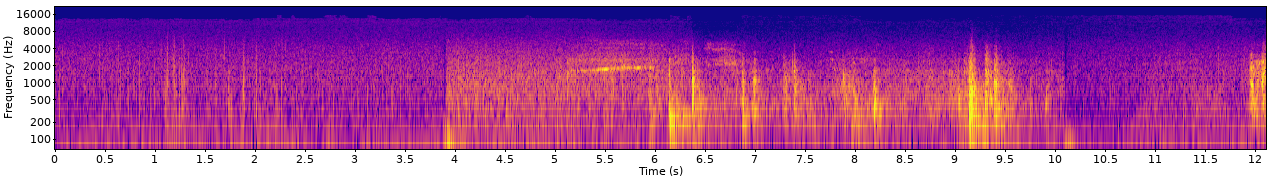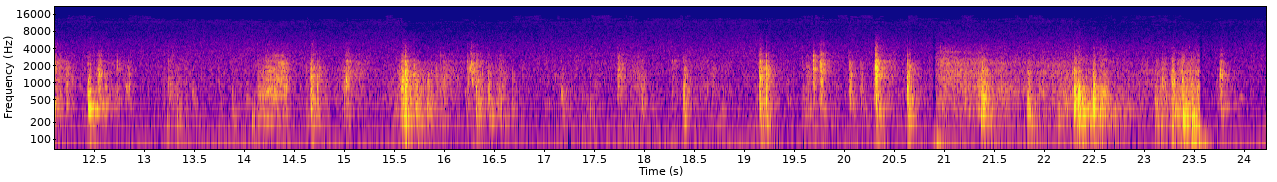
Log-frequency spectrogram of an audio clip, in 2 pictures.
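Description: Scattered, irregular knocks and thuds with a brief squeak about five seconds in: someone moving about and handling things in a dark room, over the steady hiss of an old film soundtrack.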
